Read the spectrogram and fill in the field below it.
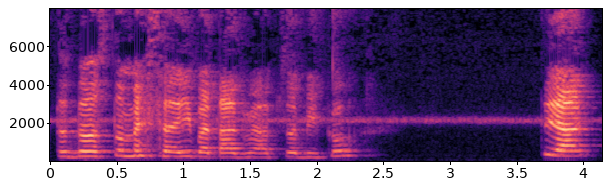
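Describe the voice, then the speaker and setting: A woman vlogger with a high voice and a way of speaking. She talks on and on to her viewers, indignant and emphatic, circling back to the same points. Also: takes it slowly, fairly bright tone. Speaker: channel host. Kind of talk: angry commentary vlog.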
